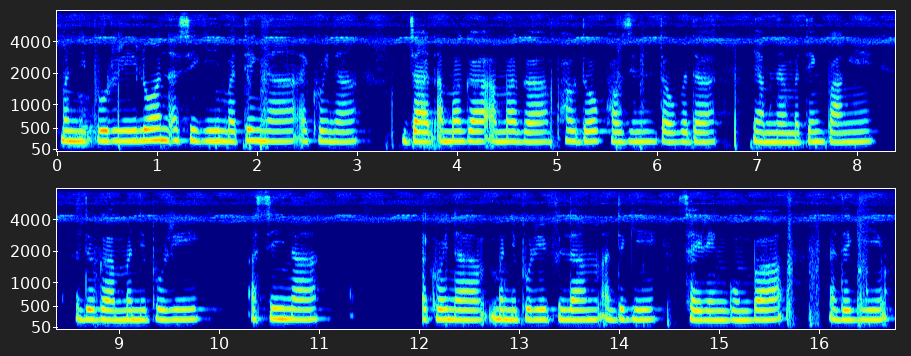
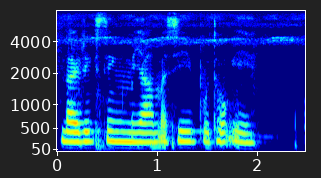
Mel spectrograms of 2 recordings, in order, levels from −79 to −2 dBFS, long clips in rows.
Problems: constant background noise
